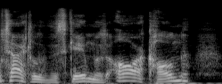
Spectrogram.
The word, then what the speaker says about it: Archon: of this game was archon pronounced with a K the light and the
